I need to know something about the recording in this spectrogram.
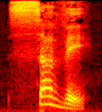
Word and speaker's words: savez: Then vous savez, classic ending for vous, EZ, but then phonetically it's et, vous savez, savez.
